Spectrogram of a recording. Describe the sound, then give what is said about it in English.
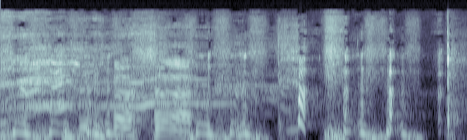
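A person makes a wavering, drawn-out vocal moo like a cow, fairly loud, then breaks into short breathy bursts of laughter. “You can hear them moo.”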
